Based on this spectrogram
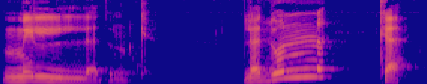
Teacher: Merge noon into la · Term: Idgham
